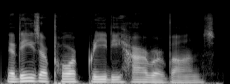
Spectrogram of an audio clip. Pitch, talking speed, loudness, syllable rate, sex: 115 Hz, 185 wpm, -16 LUFS, 5.5 syllables/s, male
